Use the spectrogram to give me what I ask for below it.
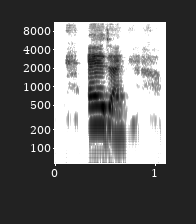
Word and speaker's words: Arda: How do you pronounce it? Say it again. Erda or Erda. It doesn't really matter. I mean, I'm quite fluid with that. I've written it how it's supposed to be written. How it's pronounced is I'm quite open for the reader to pronounce it. Yeah.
